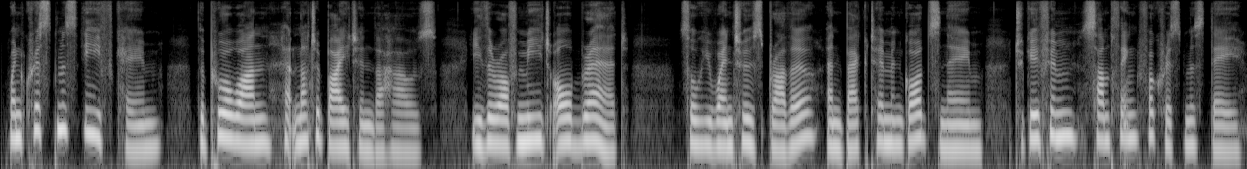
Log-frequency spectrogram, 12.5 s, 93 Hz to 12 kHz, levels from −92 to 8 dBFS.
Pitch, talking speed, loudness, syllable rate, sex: 190 Hz, 185 wpm, -18 LUFS, 4.5 syllables/s, female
